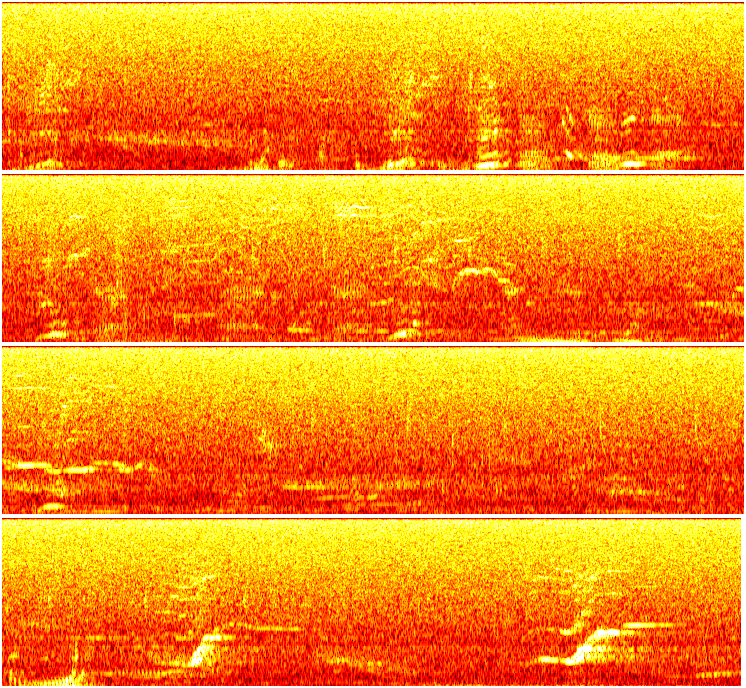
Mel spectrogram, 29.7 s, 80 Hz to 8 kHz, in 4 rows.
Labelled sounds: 8.1	8.3	humpback whale, 1.7 to 2.1 kHz
10.7	12.5	humpback whale, 0.86 to 4.5 kHz
14.7	15.8	humpback whale, 0.80 to 3.8 kHz
24.2	25.1	humpback whale, 0.80 to 1.2 kHz
27.8	28.8	humpback whale, 0.80 to 2.1 kHz

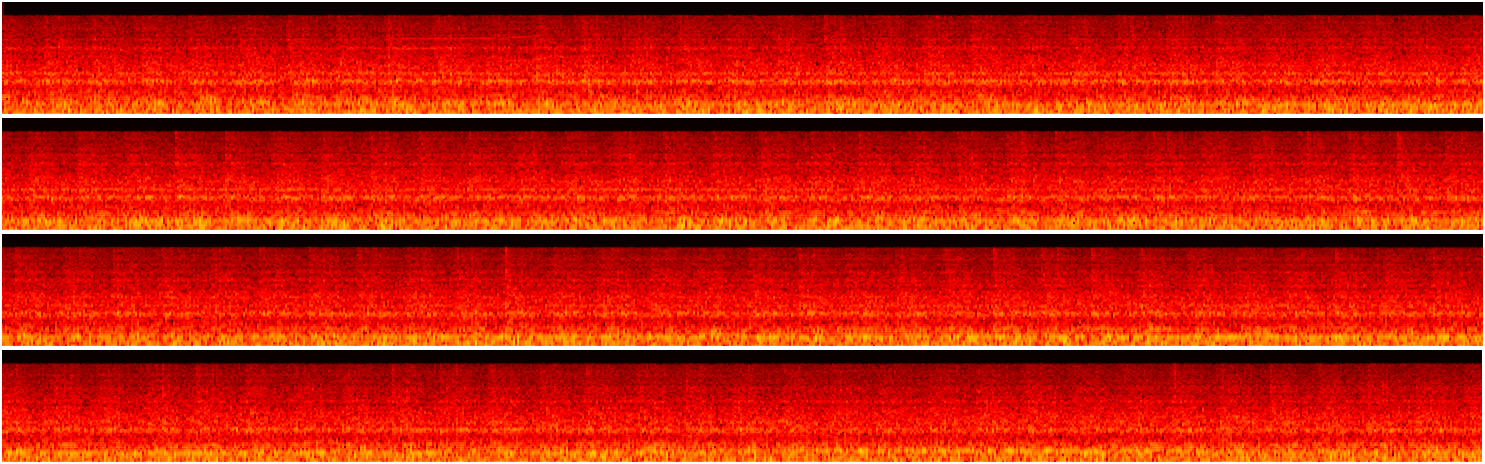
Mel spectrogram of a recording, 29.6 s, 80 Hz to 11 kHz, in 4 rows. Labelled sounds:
1.9	2.7	killer whale, southern resident, 4.1 to 4.4 kHz

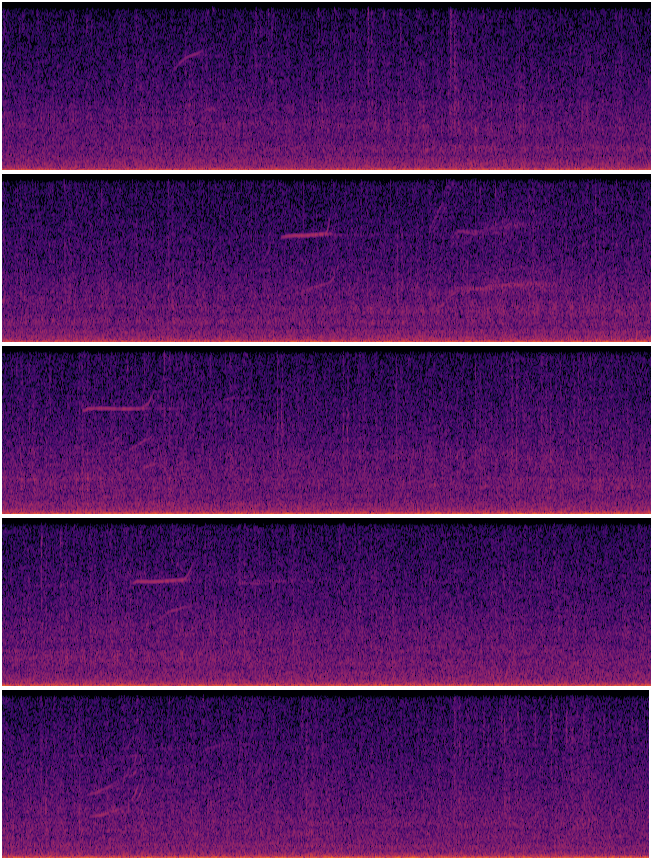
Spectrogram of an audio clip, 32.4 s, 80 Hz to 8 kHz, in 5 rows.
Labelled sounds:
9.2	9.9	killer whale, southern resident, 5.0 to 5.9 kHz
11.0	12.0	killer whale, southern resident, 1.9 to 3.7 kHz
13.7	14.7	killer whale, southern resident, 3.2 to 7.8 kHz
20.7	21.4	killer whale, southern resident, 3.5 to 5.8 kHz
26.7	27.4	killer whale, southern resident, 2.0 to 5.0 kHz

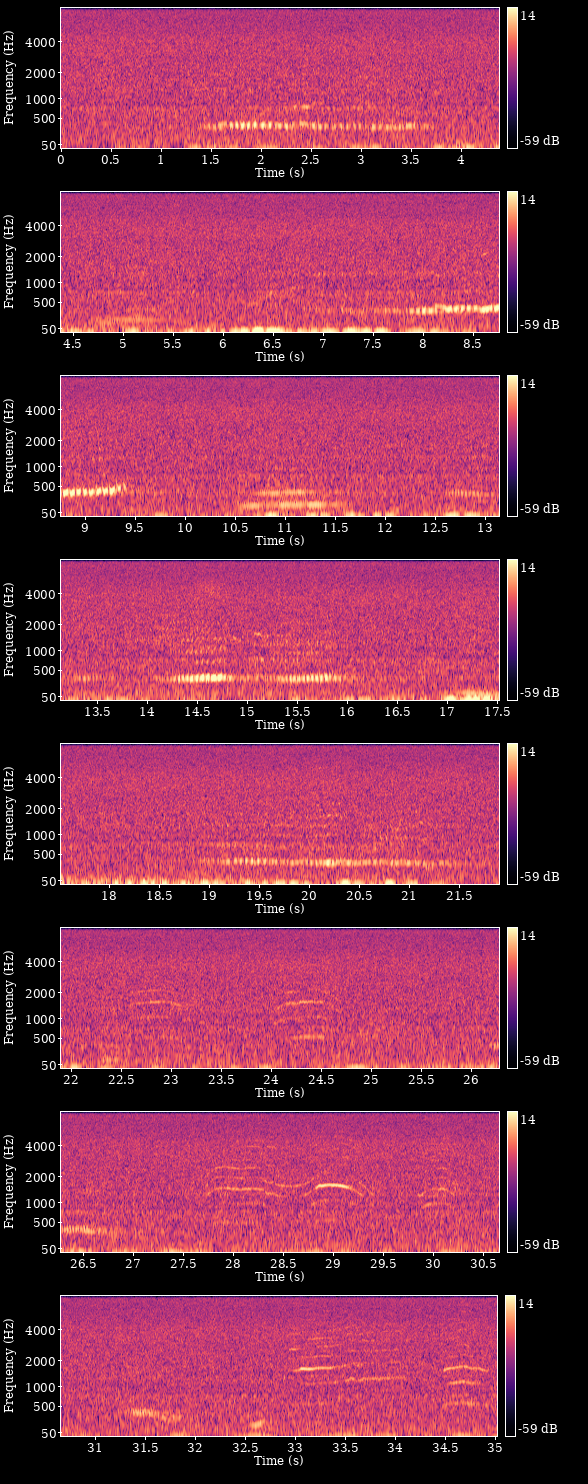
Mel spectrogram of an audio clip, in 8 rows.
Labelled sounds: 22.6	23.0	humpback whale, 1.5 to 1.7 kHz
24.1	24.5	humpback whale, 1.3 to 1.7 kHz
27.7	29.3	humpback whale, 1.2 to 2.6 kHz
33.0	34.0	humpback whale, 1.2 to 2.4 kHz
34.5	35.0	humpback whale, 1.1 to 1.8 kHz

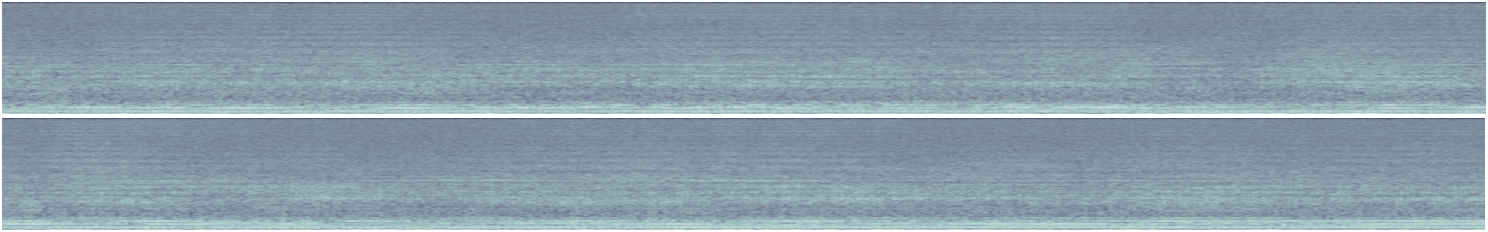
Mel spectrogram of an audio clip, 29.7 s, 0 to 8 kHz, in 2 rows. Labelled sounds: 17.9	18.2	vessel noise, 0.80 to 0.96 kHz

